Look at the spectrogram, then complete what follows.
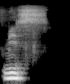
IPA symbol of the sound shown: s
